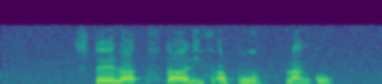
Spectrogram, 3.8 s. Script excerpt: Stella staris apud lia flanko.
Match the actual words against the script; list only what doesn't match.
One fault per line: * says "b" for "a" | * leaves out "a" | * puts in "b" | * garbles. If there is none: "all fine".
* leaves out "lia"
